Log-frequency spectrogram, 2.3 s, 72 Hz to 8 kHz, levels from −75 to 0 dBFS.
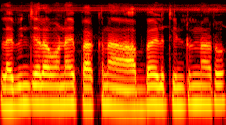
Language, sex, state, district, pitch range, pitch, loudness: Telugu, male, Andhra Pradesh, Visakhapatnam, 150-160 Hz, 155 Hz, -22 LUFS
